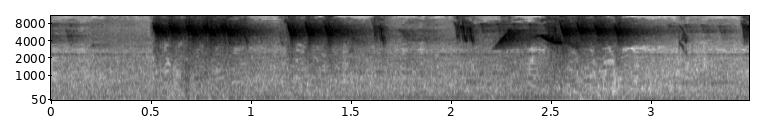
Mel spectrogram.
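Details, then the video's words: Birdcatchers' lure of red-billed and doraemon nuthatches: rapid stuttering high trills, three short bursts, then a fast upward slur leading into another bright rattling trill. "Pikat burung rambatan doraemon vs paruh merah"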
